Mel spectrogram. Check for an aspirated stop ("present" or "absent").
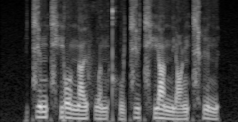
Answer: present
